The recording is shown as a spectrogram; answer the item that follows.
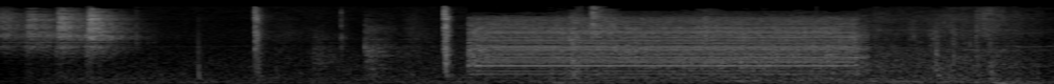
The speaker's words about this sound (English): Simon presses a button on a jukebox in a bar.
